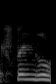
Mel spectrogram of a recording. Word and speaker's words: Tringle: Tringle rhymes with Pringle.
